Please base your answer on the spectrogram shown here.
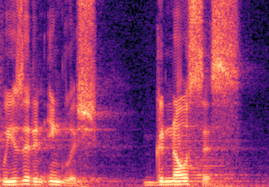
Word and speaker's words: gnosis: Gnosis. Kno. We don't pronounce the K.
